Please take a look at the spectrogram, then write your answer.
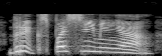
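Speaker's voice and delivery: drawn-out shout for rescue; cry for help. Acted. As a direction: call desperately to be saved. Crying for rescue under fire.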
